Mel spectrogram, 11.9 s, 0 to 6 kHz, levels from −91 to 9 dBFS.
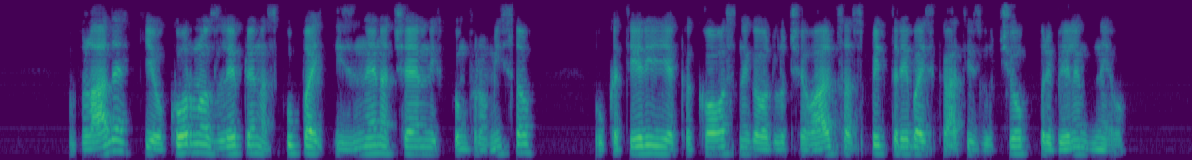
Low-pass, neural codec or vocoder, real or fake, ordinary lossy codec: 5.4 kHz; none; real; none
